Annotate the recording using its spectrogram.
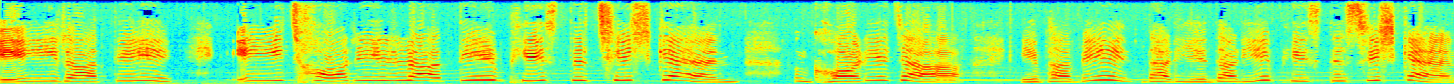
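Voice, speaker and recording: A woman does a cartoonish character voice at an extremely high pitch with lively intonation, speaking very slowly. Clear music plays in the background. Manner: warm, motherly.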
